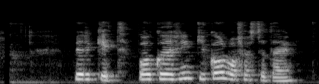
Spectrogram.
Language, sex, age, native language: Icelandic, female, 40-49, Icelandic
